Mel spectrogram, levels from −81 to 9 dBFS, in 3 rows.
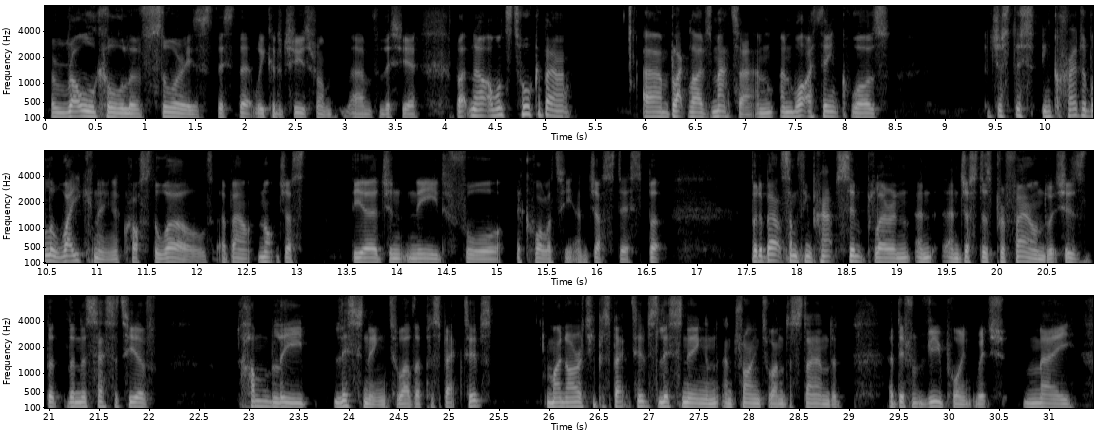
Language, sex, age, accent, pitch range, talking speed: English, male, 40-59, British, 105-130 Hz, 165 wpm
